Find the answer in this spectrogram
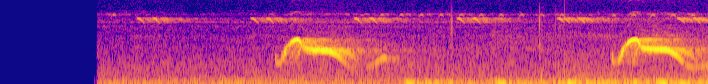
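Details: A Common Pauraque on a moonlit night in farm countryside gives two whistled calls that swoop sharply up, then slur down, about two seconds apart, over a faint high insect hum and low rumble.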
